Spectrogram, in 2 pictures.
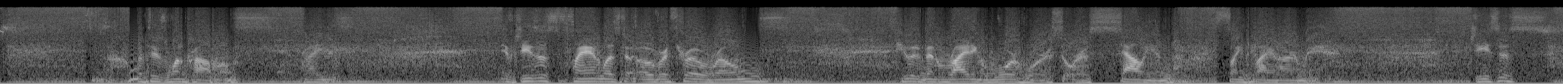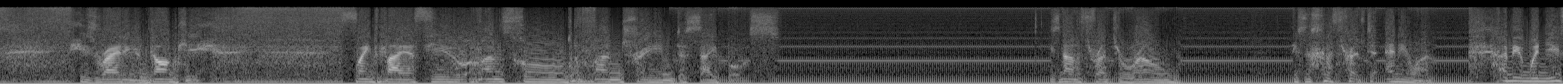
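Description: Low bit depth without dither runs throughout the speech: quiet sounds turn gritty and grainy, with distortion roughly as loud as the voice itself, likely from truncating to about 4 bits.

Video or display buzz appears from 22.32 to 30.32 s: a 50 Hz field-rate buzz with hash and a thin 15.6 kHz line tone, sitting around 20 dB under the speech, picked up from a screen or video cable.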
